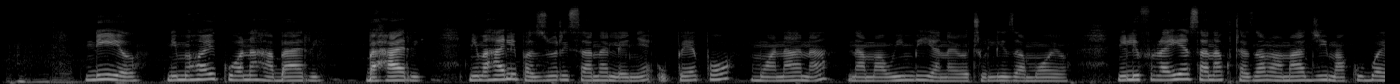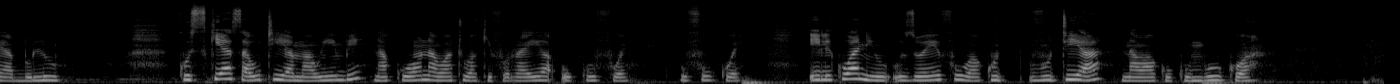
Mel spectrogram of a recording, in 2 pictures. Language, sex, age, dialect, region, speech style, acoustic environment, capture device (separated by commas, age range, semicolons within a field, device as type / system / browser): Swahili, female, 25-34, Kenya - Nairobi Sheng-influenced, Kenya, relaxed, silence, desktop / Windows / Chrome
